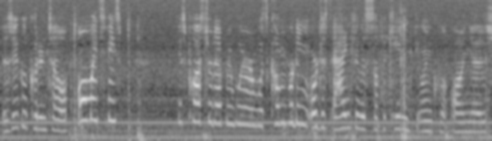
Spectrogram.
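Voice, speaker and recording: High-voiced woman reading haltingly, noisy distant recording. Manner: halting reading, stumbles over words. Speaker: amateur fan fiction reader. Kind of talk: scripted narration, reading a story aloud. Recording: distant mic with loud rumbling noise.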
